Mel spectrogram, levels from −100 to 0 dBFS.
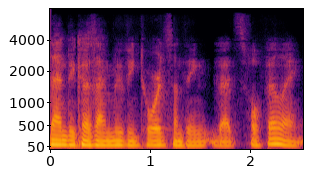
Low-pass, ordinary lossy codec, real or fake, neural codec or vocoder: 7.2 kHz; AAC, 32 kbps; fake; codec, 16 kHz, 0.5 kbps, X-Codec, WavLM features, trained on Multilingual LibriSpeech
